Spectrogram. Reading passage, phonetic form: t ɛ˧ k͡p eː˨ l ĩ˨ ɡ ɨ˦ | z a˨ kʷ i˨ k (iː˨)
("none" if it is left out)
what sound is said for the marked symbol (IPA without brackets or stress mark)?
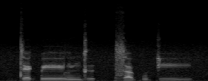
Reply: iː˦˨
